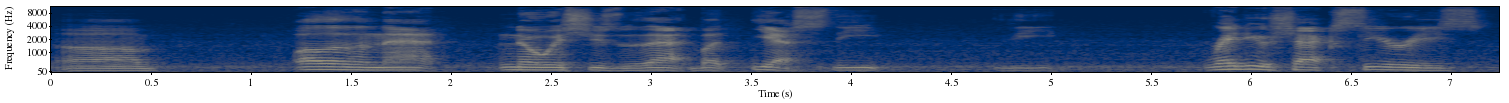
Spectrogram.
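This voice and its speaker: Casual American male hobbyist vlogger, mid-pitched, informal and enthusiastic, rambling delivery, noisy room recording. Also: takes it slowly, fairly bright tone. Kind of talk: casual rambling show-and-tell of a radio collection. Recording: noisy room with clear background noise.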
